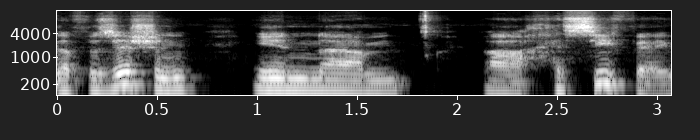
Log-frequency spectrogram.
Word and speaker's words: Recife: physician in um uh jessife which is spelled recife but pronounced differently uh northeast brazil tropical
